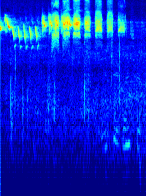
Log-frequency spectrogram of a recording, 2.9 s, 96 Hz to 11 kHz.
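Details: Singing male Pink-headed Warbler at the roadside edge of a large forest patch on the Ocosingo Highway, Chiapas, Mexico, 21 March 2014: a rapid series of high, thin, down-slurred notes repeated throughout, with faint lower chips behind.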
